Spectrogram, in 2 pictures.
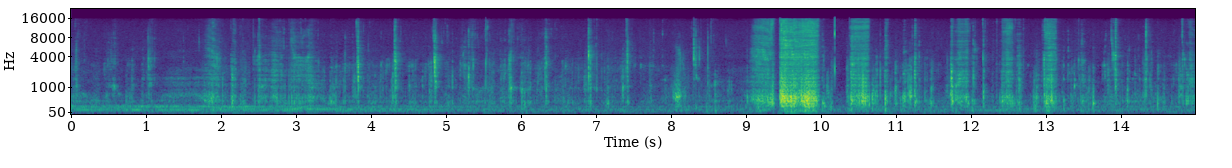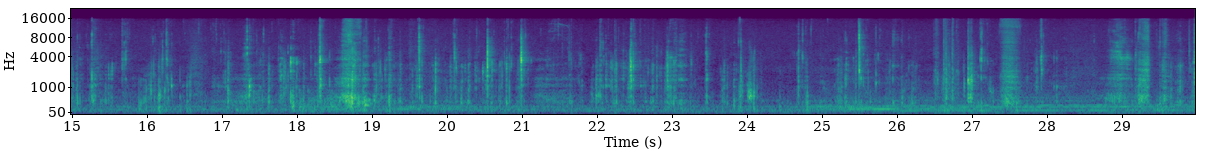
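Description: Close-miked eating sounds of spicy tteokbokki rice cakes and fried snacks: wet chewing and crunching with many short sharp clicks. There is one loud burst a little under ten seconds in.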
